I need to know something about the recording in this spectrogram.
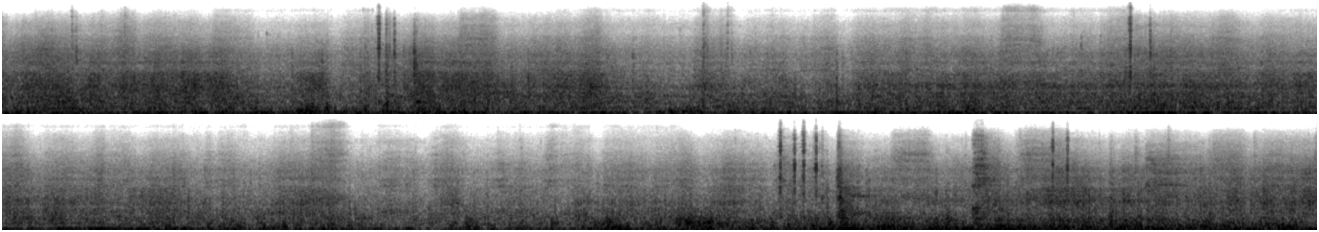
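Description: Wind rushes steadily over a microphone outdoors.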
